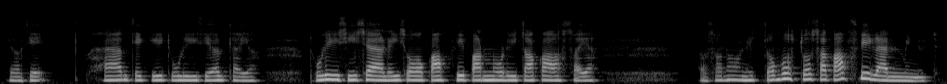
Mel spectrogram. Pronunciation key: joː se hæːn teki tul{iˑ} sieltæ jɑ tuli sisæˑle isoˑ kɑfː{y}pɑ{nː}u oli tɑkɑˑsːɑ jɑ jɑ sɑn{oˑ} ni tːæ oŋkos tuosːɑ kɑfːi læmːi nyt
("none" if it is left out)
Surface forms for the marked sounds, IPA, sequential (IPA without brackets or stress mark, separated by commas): iˑ, i, nː, oˑ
